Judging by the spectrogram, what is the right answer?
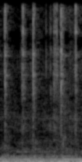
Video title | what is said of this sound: Pearl Flexi Open Comb Razor -- PAA Miami Libre Shave Soap -- #matthewshaves | the little retaining spring that holds this knob down, if you shake it, you can hear it rattle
